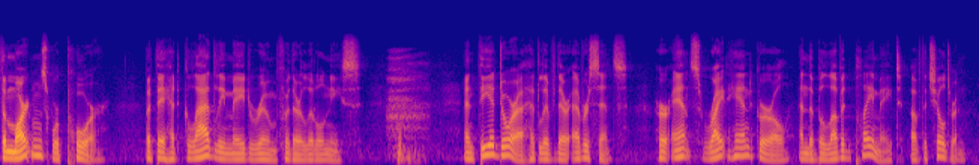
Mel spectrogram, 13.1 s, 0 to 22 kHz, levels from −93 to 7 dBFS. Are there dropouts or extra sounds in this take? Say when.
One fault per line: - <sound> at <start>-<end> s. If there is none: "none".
- breath at 5.1-5.8 s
